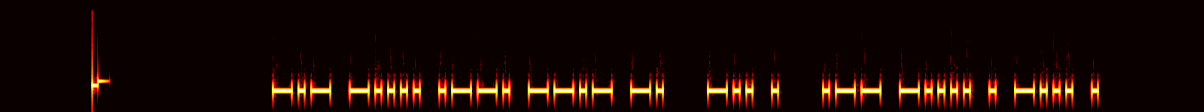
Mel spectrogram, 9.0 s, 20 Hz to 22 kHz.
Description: Morse code, heard as a keyed tone, about 25 wpm, 700 Hz. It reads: K6PQN DE W6EBE
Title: USA Callsign DE Callsign - 5 Characters - 25wpm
